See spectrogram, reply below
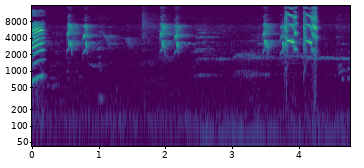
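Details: Indian ringneck parakeet, a pet parrot, uttering clipped chirps in twos and threes separated by short gaps, ending with a louder burst of shrill screechy notes; no clear words and little background noise.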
